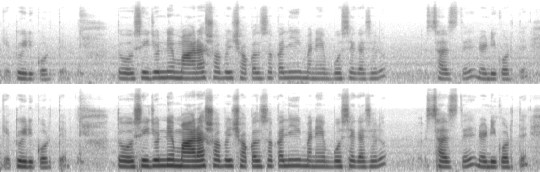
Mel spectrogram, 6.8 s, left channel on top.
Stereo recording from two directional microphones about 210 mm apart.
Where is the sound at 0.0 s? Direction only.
35° right (ahead or behind).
